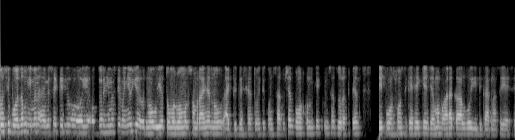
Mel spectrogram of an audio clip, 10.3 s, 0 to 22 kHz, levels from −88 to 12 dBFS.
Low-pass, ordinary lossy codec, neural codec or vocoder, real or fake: 3.6 kHz; none; none; real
